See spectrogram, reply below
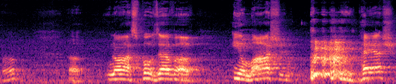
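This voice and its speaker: A man's voice: high-pitched, takes it slowly, fairly bright tone, heavily acted. A man on stage playing an avuncular older male solicitor, musing and hesitant, in a roomy, slightly noisy recording. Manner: hesitant, musing, throat-clearing. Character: avuncular older male solicitor, senior boss, rambling, brisk. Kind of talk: amateur stage play acting. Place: indoor stage, picked up with room sound.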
